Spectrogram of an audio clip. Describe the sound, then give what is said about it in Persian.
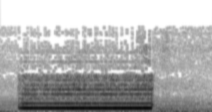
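A single steady electronic telephone tone sounds for about a second as a phone number is dialed, loud, then cuts off abruptly, leaving faint background hiss. No one speaks. “من از تلفن من بیاد استفاده کنیم رقمش هم میچینیم.”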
